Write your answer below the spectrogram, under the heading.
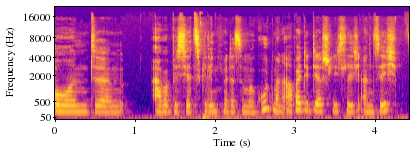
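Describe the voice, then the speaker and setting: A woman speaks with flat, monotone intonation. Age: 40s. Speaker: photographer. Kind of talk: casual interview chat.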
